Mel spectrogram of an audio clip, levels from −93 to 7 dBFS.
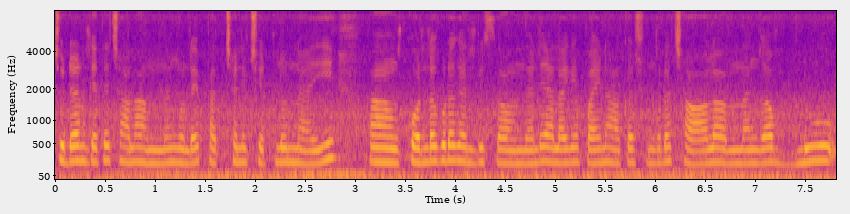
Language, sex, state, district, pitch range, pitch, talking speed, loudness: Telugu, female, Telangana, Nalgonda, 205-225 Hz, 215 Hz, 155 wpm, -17 LUFS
